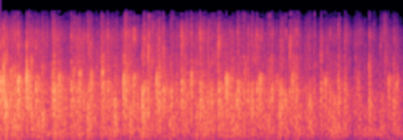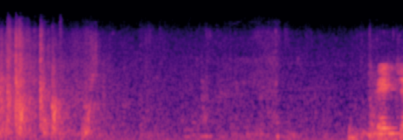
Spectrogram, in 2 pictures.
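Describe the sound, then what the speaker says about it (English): An audience gathered over tea and cookies claps together, with loud, busy applause for about four seconds that then tapers off into quiet, followed by a brief rustle at the end. "You can clap."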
